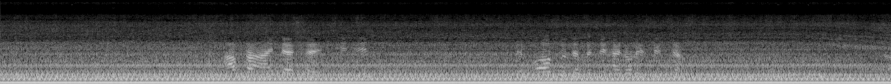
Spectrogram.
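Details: Steady, even diesel idle with a constant low drone, no misfire or hunting, on a CAT 307SSR mini excavator's Mitsubishi engine after fuel injection pump installation fixed a no-start; runs healthy.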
